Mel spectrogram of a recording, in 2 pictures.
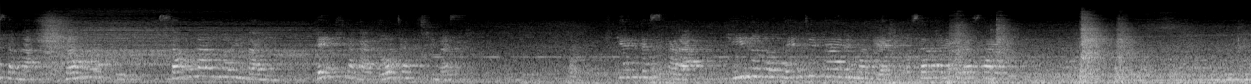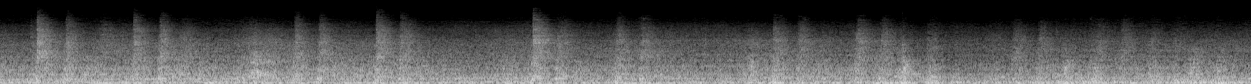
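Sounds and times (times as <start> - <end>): train rumbling: 0.0 - 25.0
train wheels clacking on track: 9.3 - 11.5, 12.4 - 16.9, 17.6 - 25.0.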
